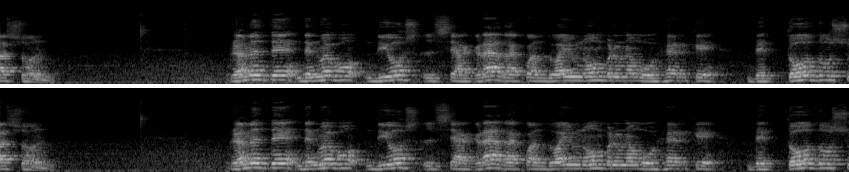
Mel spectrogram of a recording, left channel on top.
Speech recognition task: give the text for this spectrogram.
Realmente, de nuevo, Dios se agrada cuando hay un hombre o una mujer que de todo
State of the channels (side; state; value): both; normal; correlation 0.47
